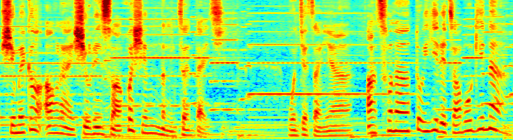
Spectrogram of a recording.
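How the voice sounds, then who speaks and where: Animated, high-voiced male storyteller. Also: normal speed. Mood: wry. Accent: Taiwanese. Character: male storyteller wryly recalling his army days. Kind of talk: radio drama narration. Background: music.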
